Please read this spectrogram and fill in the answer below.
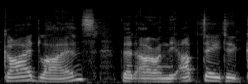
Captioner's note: speaking French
